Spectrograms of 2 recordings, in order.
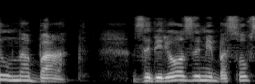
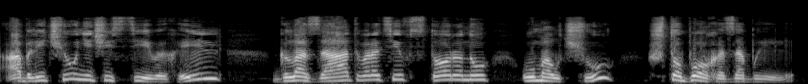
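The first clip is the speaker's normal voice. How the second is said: prophesying; 2 semitones higher, 3 dB louder than usual. A narrator's reading. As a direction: denounce like a prophetess. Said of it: "вещала старица".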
